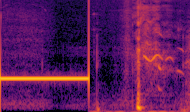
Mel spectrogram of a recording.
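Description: A censor bleep masking a swear word: one loud, steady, mid-pitched beep lasting about a second that cuts off abruptly and gives way to brief, quieter sounds.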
